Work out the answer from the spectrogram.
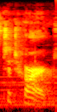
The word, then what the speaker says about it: Tatarek: It's Tatarek. You still get 5 points. All right. Yeah, because most people pronounce it exactly how you did.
